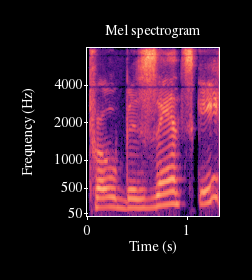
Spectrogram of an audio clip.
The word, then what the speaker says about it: Probizanski: Nancy Probizanski, she has 4 syllables in her name.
